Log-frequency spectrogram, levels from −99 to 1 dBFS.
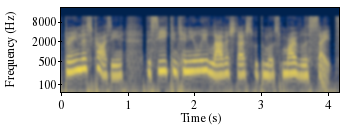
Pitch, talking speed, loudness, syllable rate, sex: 230 Hz, 185 wpm, -17 LUFS, 5.9 syllables/s, female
